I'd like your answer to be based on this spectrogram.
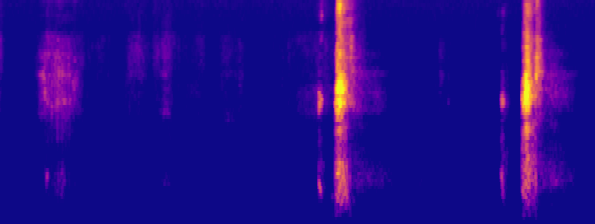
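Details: Intense, very itchy sneezing fit from dust allergy: rapid wet, stuffy sneezes with barely time to breathe in between, some stifled, with a flaring sensation up the nose.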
